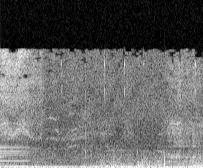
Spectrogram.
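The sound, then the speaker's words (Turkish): Light wind in fine weather rumbling against a microphone, a steady low, muffled roar with a faint tonal hum running underneath, continuous and fairly even in loudness throughout. “Hafif hafif rüzgar esiyor belki uğultu yapıyordur şimdi size.”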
